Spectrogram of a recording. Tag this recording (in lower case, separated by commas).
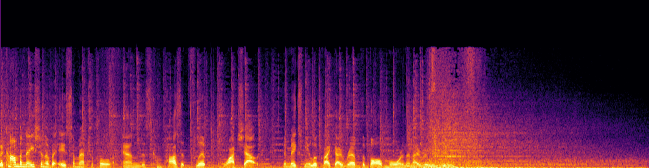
speech, music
